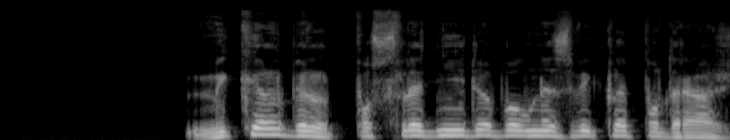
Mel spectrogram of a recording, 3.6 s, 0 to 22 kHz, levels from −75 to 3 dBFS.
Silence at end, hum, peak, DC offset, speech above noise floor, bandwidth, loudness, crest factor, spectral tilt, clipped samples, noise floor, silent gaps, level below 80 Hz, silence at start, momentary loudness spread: 0 s; none; -8 dBFS; under 0.1%; 54 dB; 16 kHz; -24 LUFS; 16 dB; -6.5 dB/octave; under 0.1%; -77 dBFS; none; -60 dBFS; 0.95 s; 6 LU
